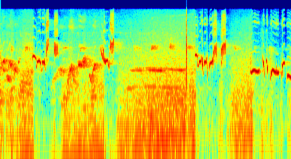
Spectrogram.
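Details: Agitated white-rumped shama singing a varied mimicry-filled song: bright twisting whistles, sudden harsh rasping bursts and sharp clicks, with a quieter stretch holding a thin steady whistle before the song resumes.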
